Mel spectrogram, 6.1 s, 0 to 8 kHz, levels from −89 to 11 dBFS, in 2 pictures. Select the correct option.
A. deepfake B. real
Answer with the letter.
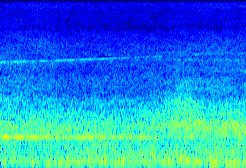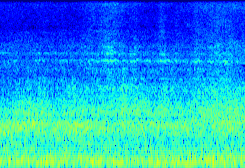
B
